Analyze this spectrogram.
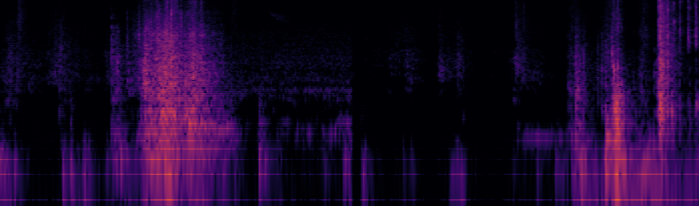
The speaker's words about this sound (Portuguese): Está chovendo. chovendo, só um pouco. Fechar essa janela.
